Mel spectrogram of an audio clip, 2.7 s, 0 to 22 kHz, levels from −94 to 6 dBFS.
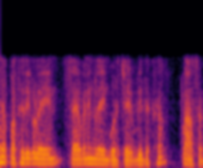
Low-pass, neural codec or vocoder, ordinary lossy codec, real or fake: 5.4 kHz; none; Opus, 16 kbps; real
